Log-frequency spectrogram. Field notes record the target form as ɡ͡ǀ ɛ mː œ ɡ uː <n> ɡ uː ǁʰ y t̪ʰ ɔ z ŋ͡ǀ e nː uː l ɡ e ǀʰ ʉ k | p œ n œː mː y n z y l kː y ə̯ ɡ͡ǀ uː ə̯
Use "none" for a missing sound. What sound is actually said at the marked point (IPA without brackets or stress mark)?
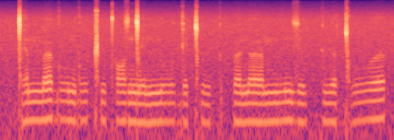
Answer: n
